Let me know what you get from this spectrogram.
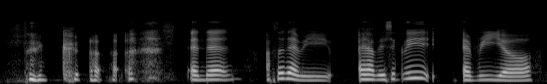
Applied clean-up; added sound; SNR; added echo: none; none; none; none.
